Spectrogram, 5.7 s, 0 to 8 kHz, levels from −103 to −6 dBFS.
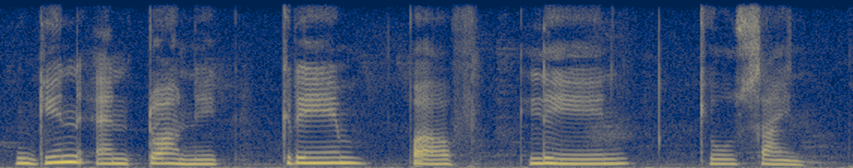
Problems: constant background noise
